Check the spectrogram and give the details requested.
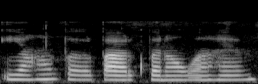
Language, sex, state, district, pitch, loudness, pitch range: Hindi, female, Chandigarh, Chandigarh, 210 Hz, -18 LUFS, 210-225 Hz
